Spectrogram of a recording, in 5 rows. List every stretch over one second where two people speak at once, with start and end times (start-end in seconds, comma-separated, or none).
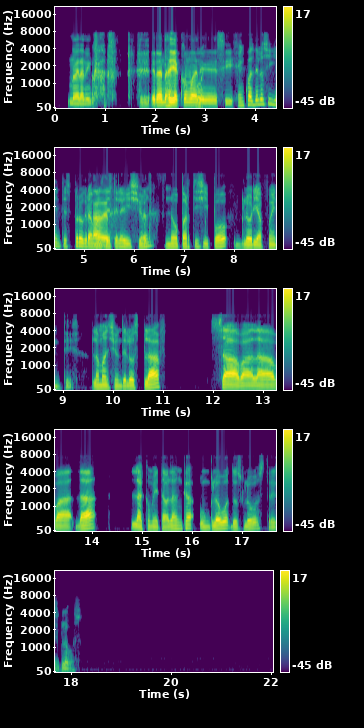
none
